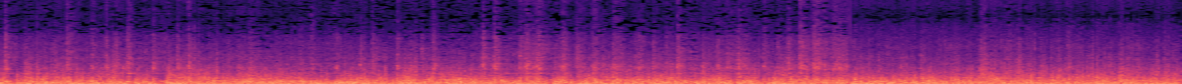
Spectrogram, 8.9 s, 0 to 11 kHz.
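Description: Express passenger train running at about 75 km/h, heard from aboard a coach: a steady, loud rumble of the wheels on the rails.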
